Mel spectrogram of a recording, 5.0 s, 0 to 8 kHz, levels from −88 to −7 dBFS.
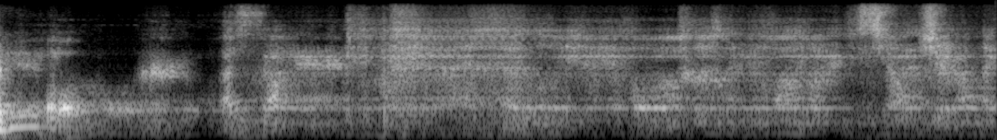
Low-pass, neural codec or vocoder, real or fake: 7.2 kHz; codec, 16 kHz in and 24 kHz out, 0.6 kbps, FocalCodec, streaming, 2048 codes; fake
